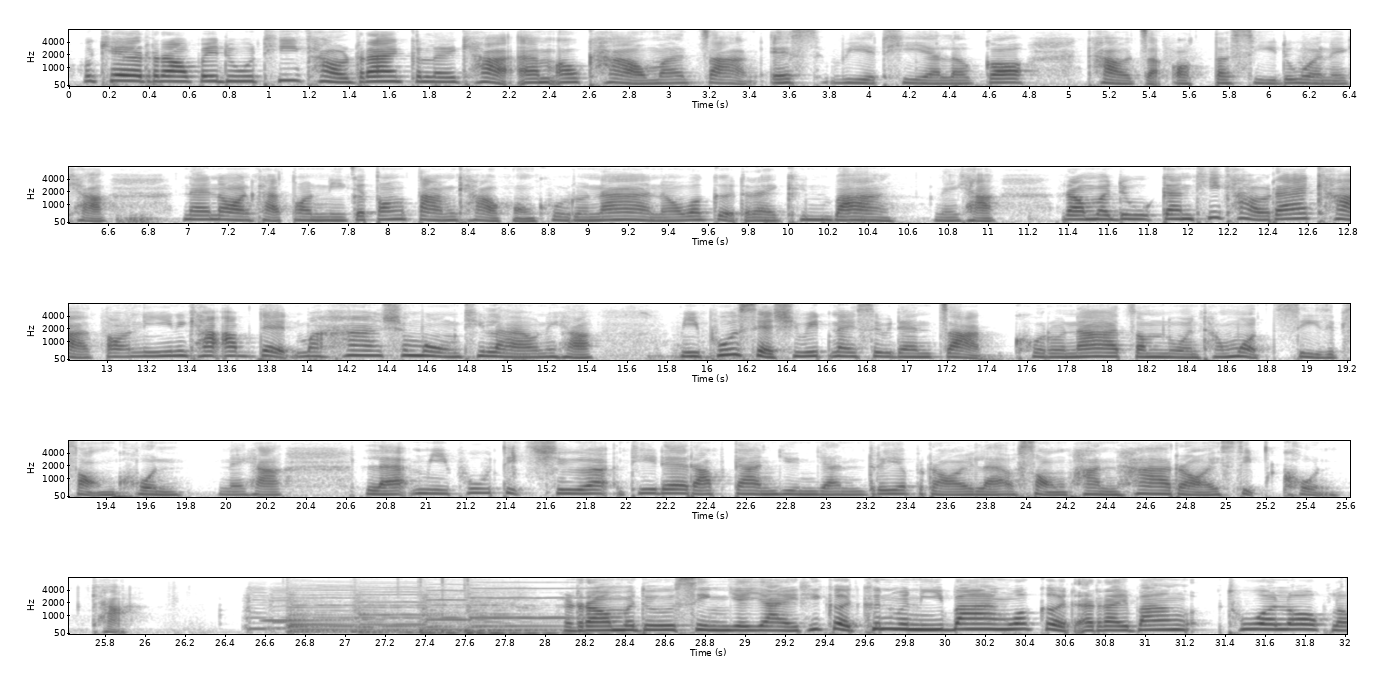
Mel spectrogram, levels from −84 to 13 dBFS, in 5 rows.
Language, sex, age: Thai, female, 30-49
